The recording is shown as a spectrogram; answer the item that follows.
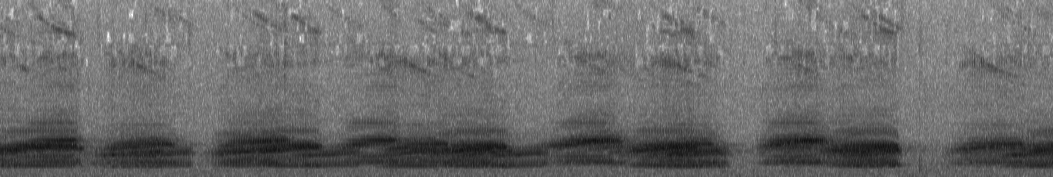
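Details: Frog chorus of grating, nasal croaks in pulsing bursts around a second long, repeated with short silent breaks, many animals overlapping.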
